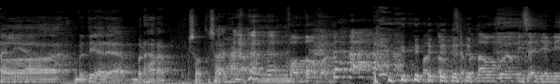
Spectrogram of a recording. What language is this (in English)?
Indonesian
